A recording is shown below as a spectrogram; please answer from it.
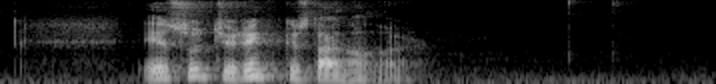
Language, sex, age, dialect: Faroese, male, 36-60, Suðuroy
